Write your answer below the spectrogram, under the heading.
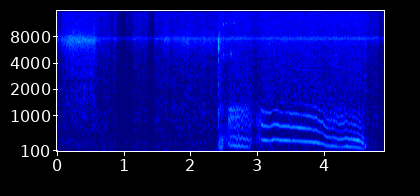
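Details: Sonora, a pet cat resting on her owner's lap, objects to being petted after the owner coughed while ill. A short low grumble swells into a drawn-out, wavering growl-moan that slides downward over nearly two seconds. The room is otherwise quiet.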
